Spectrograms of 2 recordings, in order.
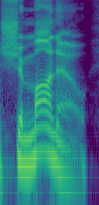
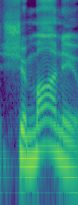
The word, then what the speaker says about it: Shimanu: Shimano warned Kurupika that there's a huge difference between Shimanu and Shimano as it's a language that subtly distinguishes between genders. Pronouncing the name with an O gives it a masculine sound, while the actual name is Shimanu with a U, which is feminine.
